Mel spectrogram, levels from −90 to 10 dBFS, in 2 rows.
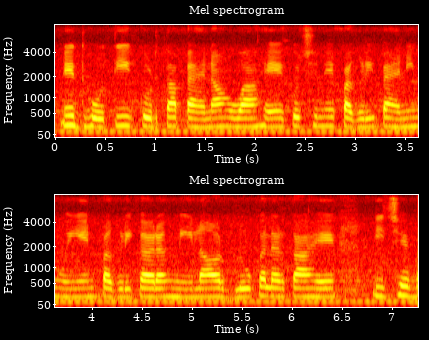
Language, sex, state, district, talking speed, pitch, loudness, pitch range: Hindi, female, Jharkhand, Jamtara, 200 wpm, 190 Hz, -18 LUFS, 185-200 Hz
